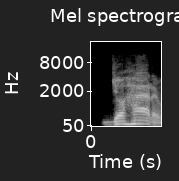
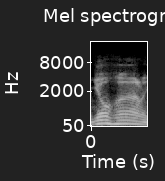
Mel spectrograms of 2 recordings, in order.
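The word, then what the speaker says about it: Johor: Johar Malaysia. Johar. Bukan Nyohar. Nyohar.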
